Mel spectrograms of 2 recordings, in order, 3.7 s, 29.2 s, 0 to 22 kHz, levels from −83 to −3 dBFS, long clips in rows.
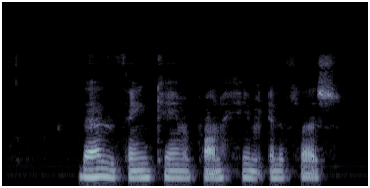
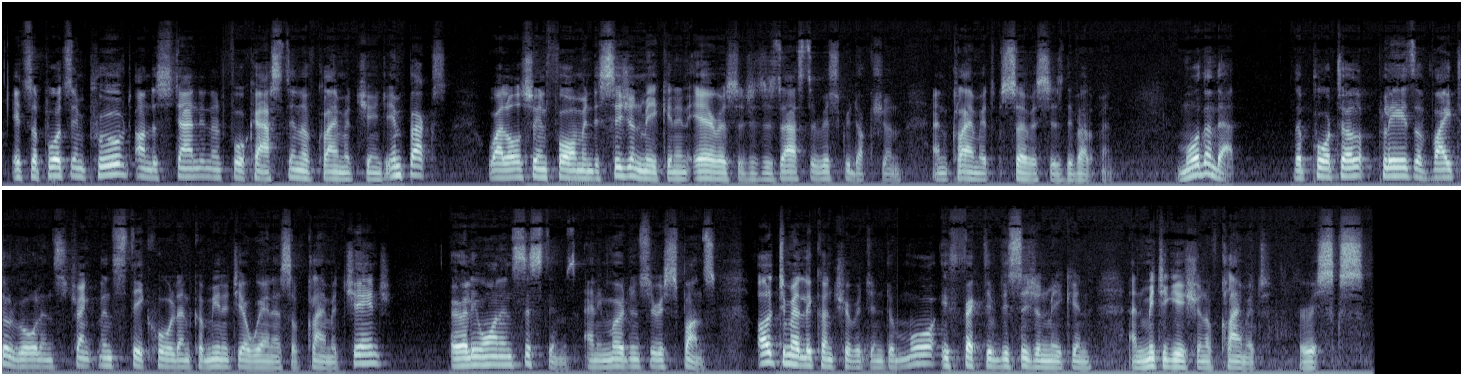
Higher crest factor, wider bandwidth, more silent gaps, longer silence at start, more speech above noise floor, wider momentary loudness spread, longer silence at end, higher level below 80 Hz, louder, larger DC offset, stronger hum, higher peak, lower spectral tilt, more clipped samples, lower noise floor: about the same, 18 dB vs 20 dB; second, 8 kHz vs 16 kHz; neither; first, 0.75 s vs 0.1 s; about the same, 40 dB vs 37 dB; second, 9 LU vs 12 LU; second, 0.3 s vs 1 s; second, -72 dBFS vs -56 dBFS; second, -35 LUFS vs -20 LUFS; second, under 0.1% vs 0.6%; neither; second, -16 dBFS vs 0 dBFS; first, -7 dB/octave vs -4.5 dB/octave; neither; first, -74 dBFS vs -57 dBFS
